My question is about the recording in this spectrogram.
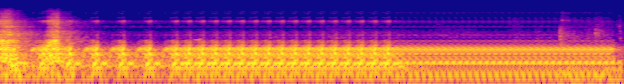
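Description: A loud, engine-like electronic buzz from the stage musician's equipment: pulses that quicken into a fast buzz and settle into a steady drone, then cut off suddenly near the end.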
